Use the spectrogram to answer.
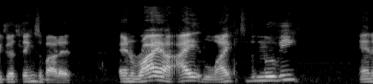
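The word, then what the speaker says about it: Raya: up against Rya and The Last Dragon it's pronounced Rya technically but um I believe Henry you're up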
